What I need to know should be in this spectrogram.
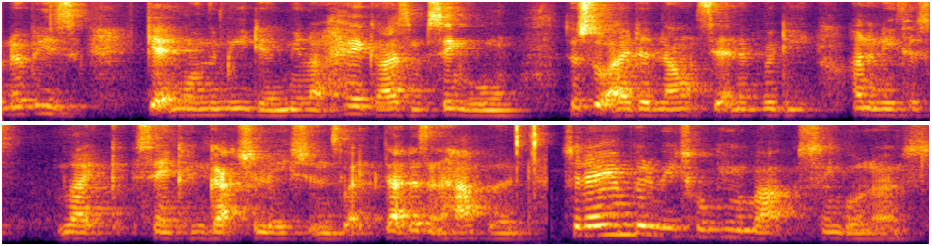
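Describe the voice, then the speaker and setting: A woman's very deep, low voice at a very fast pace, with ordinary pitch variation, audible room echo and noticeable background noise. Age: 20s. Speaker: content creator. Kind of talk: casual vlog talk to camera. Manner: casual, filler-heavy, self-correcting.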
